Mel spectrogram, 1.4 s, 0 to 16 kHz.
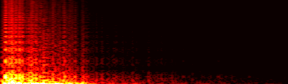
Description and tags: crushed sound
8-bit, bitcrushed, nes-style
